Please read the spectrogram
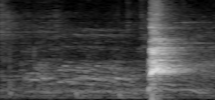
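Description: A small fluffy white dog gives one short, sharp bark about one and a half seconds in while sparring with a cat.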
